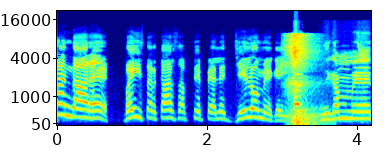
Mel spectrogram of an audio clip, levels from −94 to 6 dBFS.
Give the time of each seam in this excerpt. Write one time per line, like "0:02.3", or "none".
0:03.2

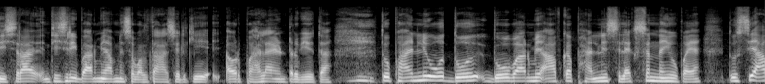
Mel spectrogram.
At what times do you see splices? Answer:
none

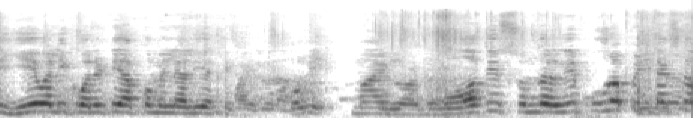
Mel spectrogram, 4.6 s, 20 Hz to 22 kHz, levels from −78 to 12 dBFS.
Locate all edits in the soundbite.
0:01.6

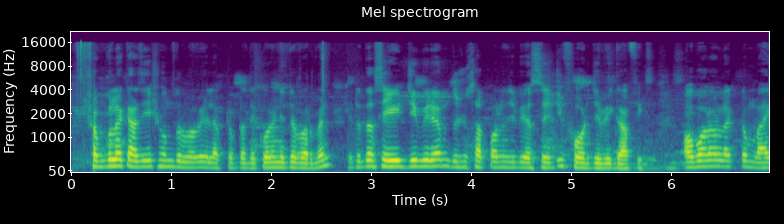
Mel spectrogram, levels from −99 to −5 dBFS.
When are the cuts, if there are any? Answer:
0:02.7

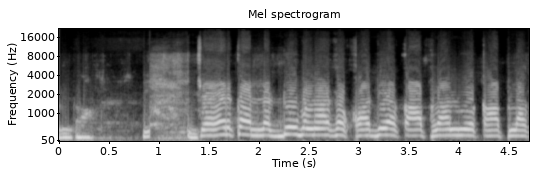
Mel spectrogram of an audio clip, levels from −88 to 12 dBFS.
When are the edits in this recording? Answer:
0:00.9

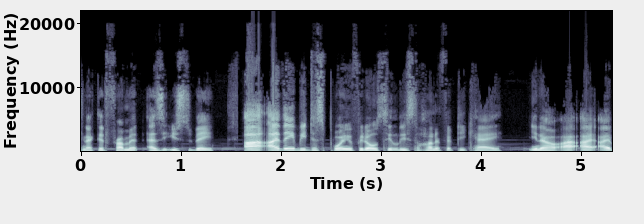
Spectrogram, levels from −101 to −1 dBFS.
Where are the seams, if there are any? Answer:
0:01.4
0:04.3

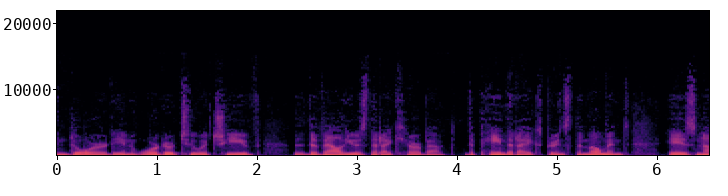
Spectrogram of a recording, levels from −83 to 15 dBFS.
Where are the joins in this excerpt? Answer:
0:02.4
0:04.0

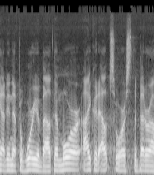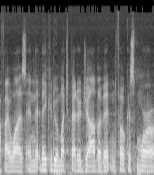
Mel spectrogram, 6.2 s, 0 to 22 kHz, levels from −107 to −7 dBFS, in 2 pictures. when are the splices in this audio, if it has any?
0:01.1
0:03.6

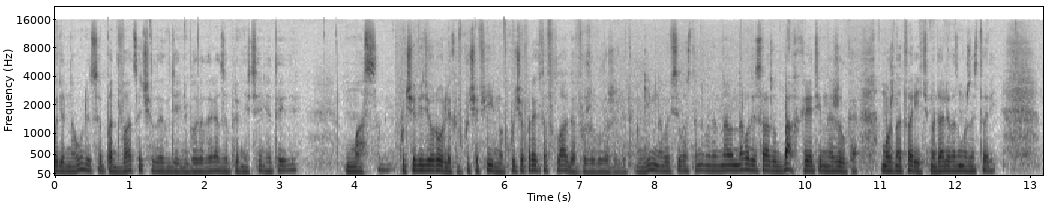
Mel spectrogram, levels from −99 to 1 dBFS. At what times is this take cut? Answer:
0:04.3

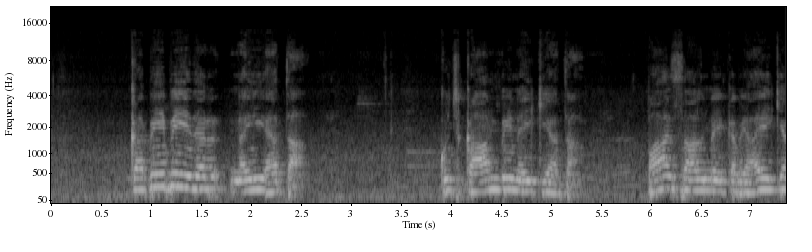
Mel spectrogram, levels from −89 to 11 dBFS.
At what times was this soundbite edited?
0:02.2

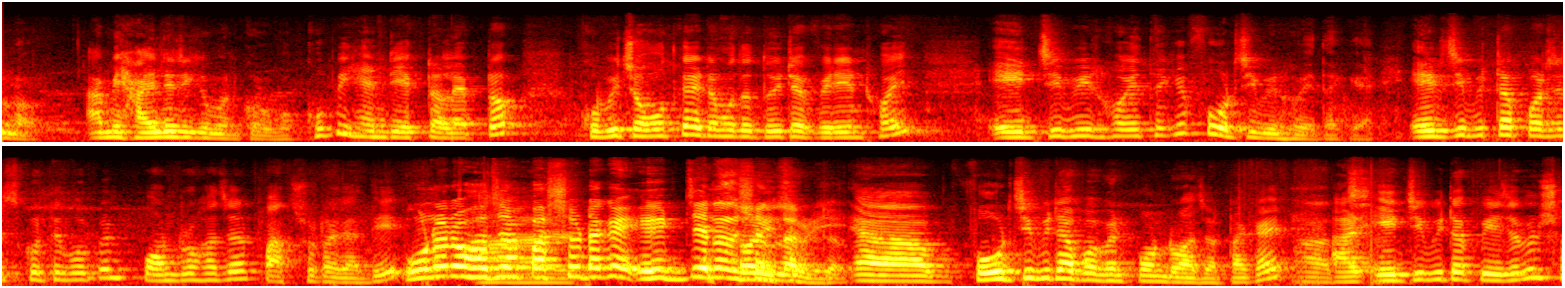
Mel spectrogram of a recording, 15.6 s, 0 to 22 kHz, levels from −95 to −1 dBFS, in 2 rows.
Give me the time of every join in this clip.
none

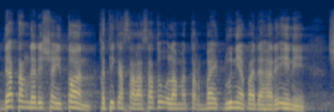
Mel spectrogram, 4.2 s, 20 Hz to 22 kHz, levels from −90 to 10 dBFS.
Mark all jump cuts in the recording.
0:01.1

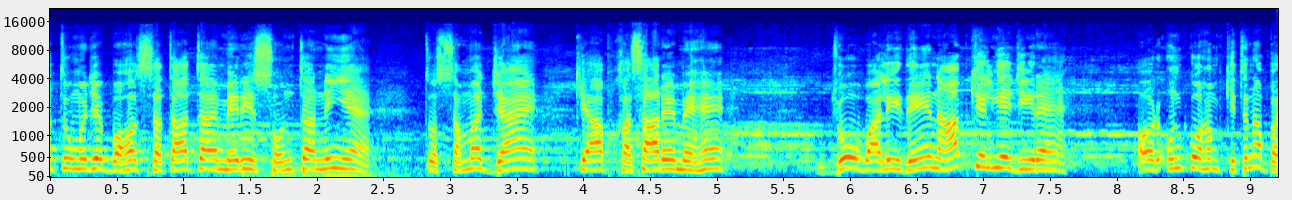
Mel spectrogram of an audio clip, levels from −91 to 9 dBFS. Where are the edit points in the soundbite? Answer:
0:05.2

